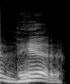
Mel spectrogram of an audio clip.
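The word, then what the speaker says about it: where: वेयर में again H आपका sound कर रहा है, एच साउंड नहीं करना है, वेयर. तो एक तरह से इसका जो उच्चारण है, वेयर का मतलब कहाँ होता है, वेयर का मतलब कहाँ होता है, तो आपको सिंपली वेयर बोलना है, वेयर.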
